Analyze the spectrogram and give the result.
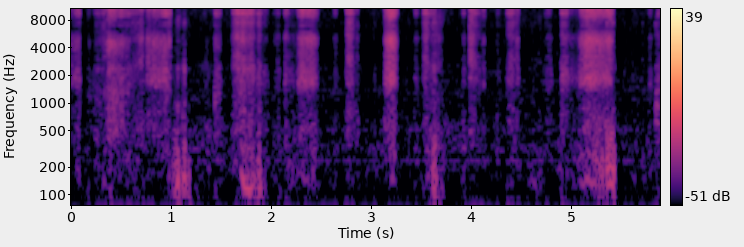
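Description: A sharpened wooden pencil scratches across a lined, textured paper notebook page while writing characters. Short, bright, hissy scratching strokes come in bursts with brief quiet gaps, each stroke carrying a faint low scrape beneath the high rasp.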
